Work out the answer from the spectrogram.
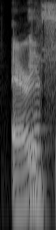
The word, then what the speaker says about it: Aerith: It's Aerith. It kind of just sounds like a lisp.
